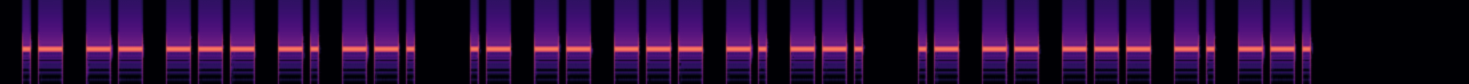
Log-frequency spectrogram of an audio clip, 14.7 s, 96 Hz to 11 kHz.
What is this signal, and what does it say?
Morse code, heard as a keyed tone, about 15 wpm, 700 Hz. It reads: AMONG AMONG AMONG
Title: Top 500 Words Repeated 15wpm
